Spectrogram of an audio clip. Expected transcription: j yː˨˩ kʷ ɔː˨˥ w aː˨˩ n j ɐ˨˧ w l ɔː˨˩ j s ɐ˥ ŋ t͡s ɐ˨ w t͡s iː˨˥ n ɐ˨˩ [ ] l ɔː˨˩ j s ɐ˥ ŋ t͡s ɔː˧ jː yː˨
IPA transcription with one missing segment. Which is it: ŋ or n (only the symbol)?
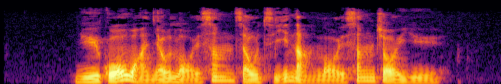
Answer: ŋ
